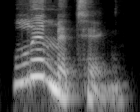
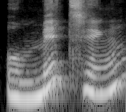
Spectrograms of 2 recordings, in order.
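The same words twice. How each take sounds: First: "limiting" with a high LIM, then falling; "limiting" as LIM-it-ing, high start; first-syllable stress. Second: "Omitting" with a strong o-MIT-ting; louder middle syllable in "Omitting"; second-syllable stress. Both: Shown as a demonstration. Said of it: "notice the different stress patterns".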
